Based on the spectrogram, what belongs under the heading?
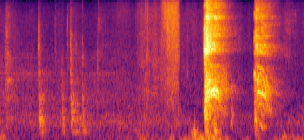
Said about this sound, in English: Sorry, I, like, put my phone to the side as I coughed, so I wouldn't blow your eardrums out like I did last time.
